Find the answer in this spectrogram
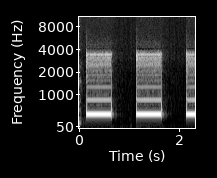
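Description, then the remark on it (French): A telephone busy signal after dialing: steady electronic tone bursts, about half a second each, repeating at a regular one-second rhythm with short silences between, clear with no voices. “Zut, la guigne. Nous jouons de malchance, la peste soit du téléphone.”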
